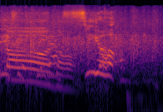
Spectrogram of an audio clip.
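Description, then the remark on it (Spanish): Loud, steady applause from a crowd welcoming a guest, lasting about two seconds, with voices cheering and calling out over the clapping. “Recibimos con este fuerte aplauso”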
